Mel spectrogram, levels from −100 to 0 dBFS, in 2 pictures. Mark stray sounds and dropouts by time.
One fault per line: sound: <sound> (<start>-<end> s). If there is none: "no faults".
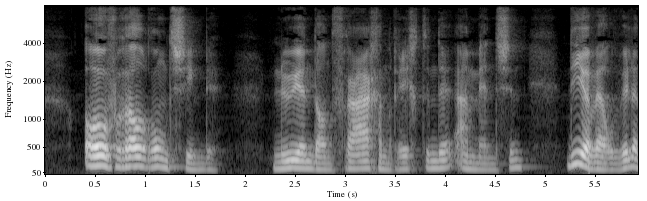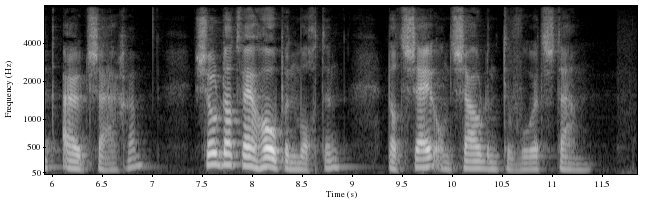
no faults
